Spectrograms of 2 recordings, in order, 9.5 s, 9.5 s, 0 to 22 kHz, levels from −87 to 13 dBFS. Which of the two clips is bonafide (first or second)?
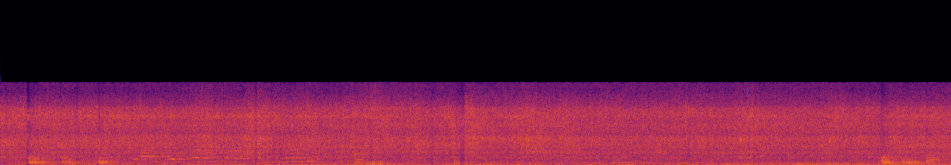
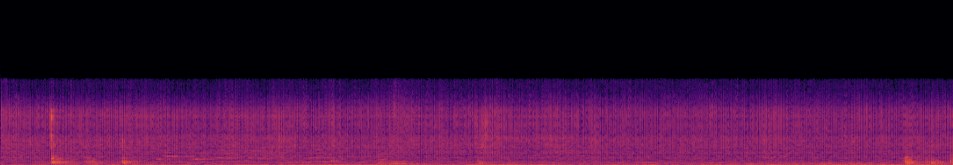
first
